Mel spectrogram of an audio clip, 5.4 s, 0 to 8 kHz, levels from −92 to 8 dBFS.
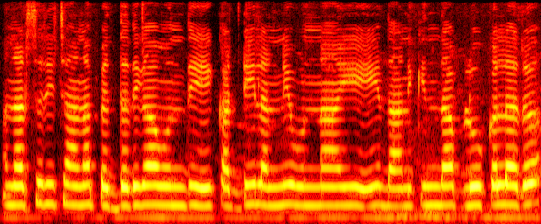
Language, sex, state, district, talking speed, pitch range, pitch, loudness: Telugu, female, Andhra Pradesh, Annamaya, 120 wpm, 250-260 Hz, 255 Hz, -16 LUFS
